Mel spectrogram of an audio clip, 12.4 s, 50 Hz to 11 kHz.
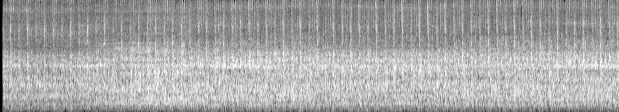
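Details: Mini Cooper N12 engine at idle, about 300 miles after retiming and a new timing chain tensioner: loud steady metallic knock just under three per second, grown worse over time; deep internal knock, rod knock suspected, unconfirmed.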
